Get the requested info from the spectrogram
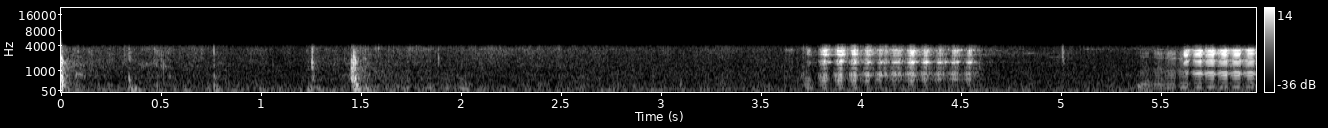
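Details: European mouflon herd recorded by a trail camera at a waterhole in the morning in Czempiń forestry, Wielkopolska, Poland, 13 July 2018, while playing; two harsh bleats around the fourth and sixth seconds, with soft knocks and rustling before.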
